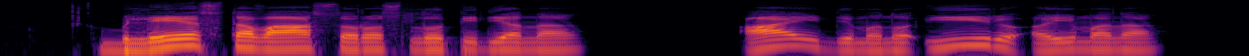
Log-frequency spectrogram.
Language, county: Lithuanian, Vilnius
